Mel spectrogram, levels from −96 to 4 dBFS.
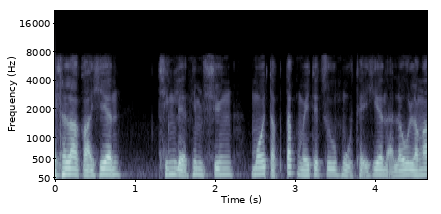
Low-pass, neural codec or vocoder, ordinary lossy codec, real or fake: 7.2 kHz; none; Opus, 32 kbps; real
